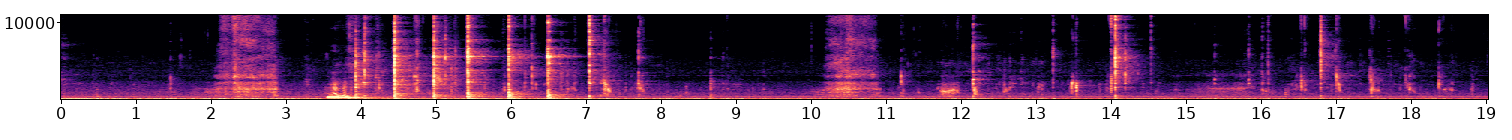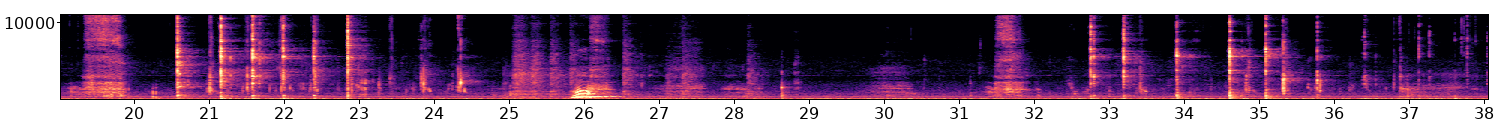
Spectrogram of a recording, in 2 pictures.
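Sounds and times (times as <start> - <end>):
faint steady hum: 0.0 - 38.0
person chewing with mouth smacks: 11.0 - 19.1, 19.9 - 24.7, 34.6 - 38.0.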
